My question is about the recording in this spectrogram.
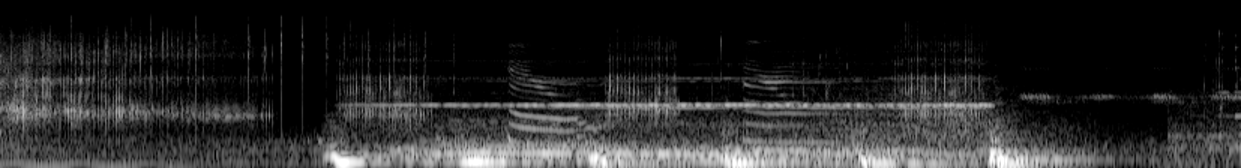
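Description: Cartoon soundtrack: music with meow-like calls that fall in pitch, twice, a few seconds in.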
